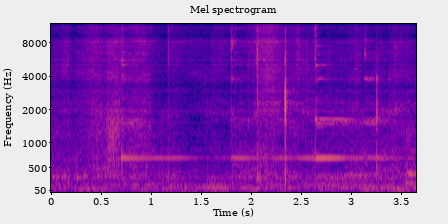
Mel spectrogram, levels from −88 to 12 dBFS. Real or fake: fake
